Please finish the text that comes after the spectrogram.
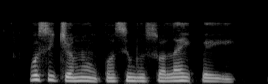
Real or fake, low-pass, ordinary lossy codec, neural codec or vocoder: fake; 7.2 kHz; none; codec, 24 kHz, 1 kbps, SNAC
